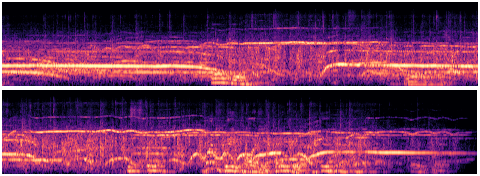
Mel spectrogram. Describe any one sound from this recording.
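A live band plays loudly.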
